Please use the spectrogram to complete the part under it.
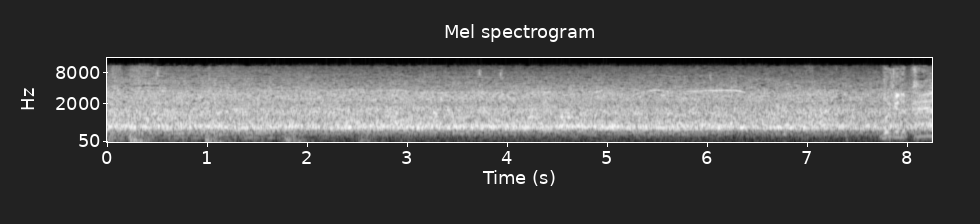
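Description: A college football video game stadium crowd roars in a broad, steady wash of noise as fans try to spur the defense to a red zone stop, with faint voices mixed into the din.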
